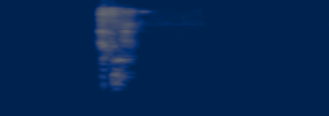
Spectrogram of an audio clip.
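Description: Near silence, broken once, about two-thirds of a second in, by a short, faint breath from a person.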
